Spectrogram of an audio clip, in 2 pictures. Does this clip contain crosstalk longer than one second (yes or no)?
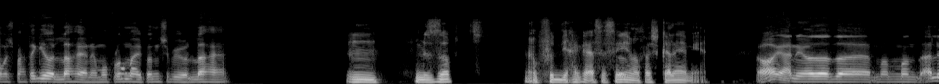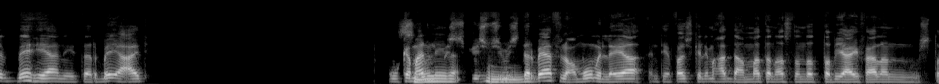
yes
